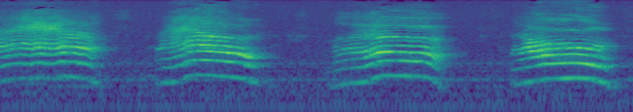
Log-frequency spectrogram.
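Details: Indoor Maine Coon vocalising at night: four stretched, bending meows, each near a second long with a rise-and-fall contour, separated by short pauses, against a faint steady background hum.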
